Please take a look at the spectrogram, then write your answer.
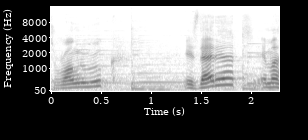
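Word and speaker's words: Ragnarök: Uh Ragnarok, every English person pronounces it wrong. We do say Ragnarok. Uh you never say hard rag. It's more like rang or wrong. Uh so it's Ranguk.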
